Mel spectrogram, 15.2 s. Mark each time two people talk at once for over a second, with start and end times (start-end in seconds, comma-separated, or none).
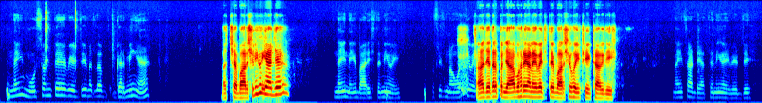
none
